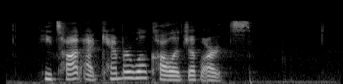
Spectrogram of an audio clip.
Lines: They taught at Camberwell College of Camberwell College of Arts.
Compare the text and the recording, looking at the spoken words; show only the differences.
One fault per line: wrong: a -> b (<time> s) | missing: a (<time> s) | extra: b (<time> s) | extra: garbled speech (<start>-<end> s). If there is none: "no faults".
wrong: They -> He (0.3 s)
missing: Camberwell College of (2.0 s)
